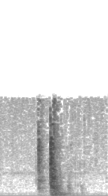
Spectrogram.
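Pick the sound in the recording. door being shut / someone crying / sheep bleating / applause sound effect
door being shut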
